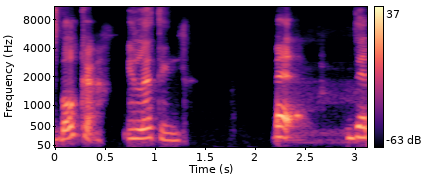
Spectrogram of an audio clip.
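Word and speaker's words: bucca: It's boca in Latin. But the pronunciation? No, boca, like in Spanish.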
